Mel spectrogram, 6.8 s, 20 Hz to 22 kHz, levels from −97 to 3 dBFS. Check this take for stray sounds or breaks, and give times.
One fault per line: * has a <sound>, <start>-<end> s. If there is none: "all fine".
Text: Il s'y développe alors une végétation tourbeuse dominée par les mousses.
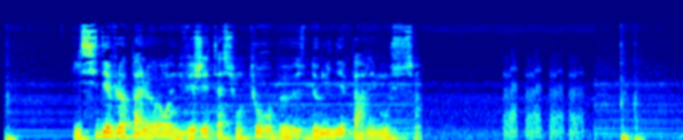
* has a laugh, 5.0-5.8 s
